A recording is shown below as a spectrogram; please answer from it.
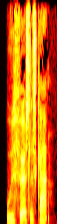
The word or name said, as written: udførselsgang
